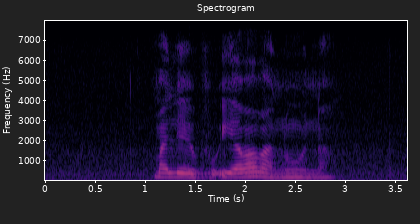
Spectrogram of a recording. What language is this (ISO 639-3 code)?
tso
